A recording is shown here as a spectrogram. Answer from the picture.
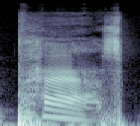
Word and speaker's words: pass: the TOEFL exam and Notice I want to pass the TOEFL exams. You need to pronounce that P with more air.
